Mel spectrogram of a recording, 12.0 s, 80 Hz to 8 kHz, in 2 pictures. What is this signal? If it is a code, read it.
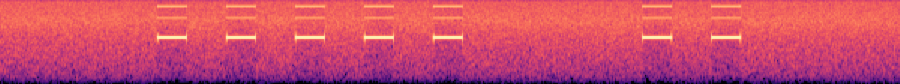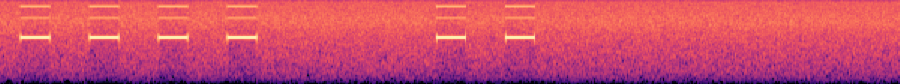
Beep code, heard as a piezo beeper, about 2050 Hz. 5-2-4-2.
